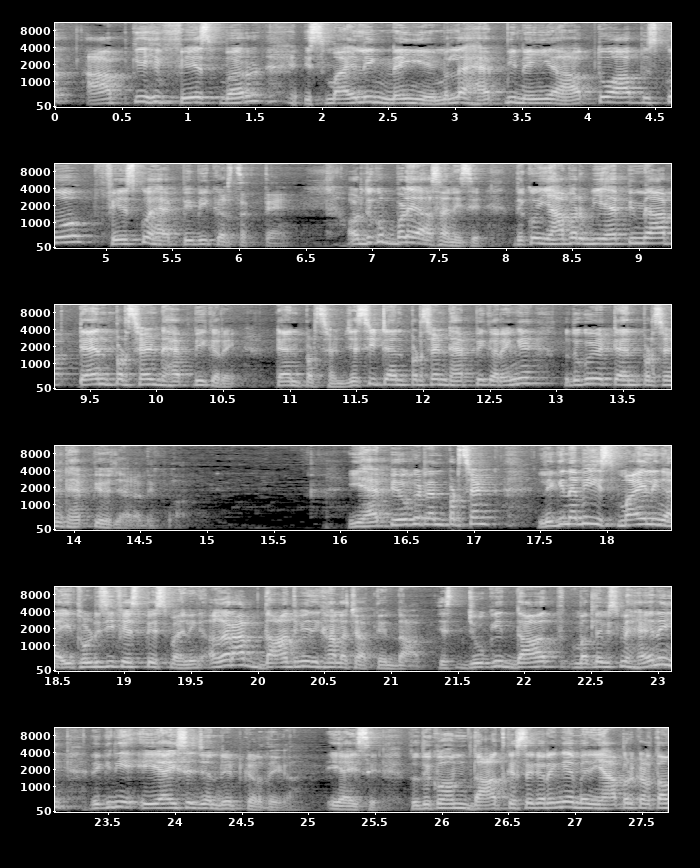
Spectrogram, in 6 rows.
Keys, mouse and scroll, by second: 11.0 typing, 11.8 Return.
